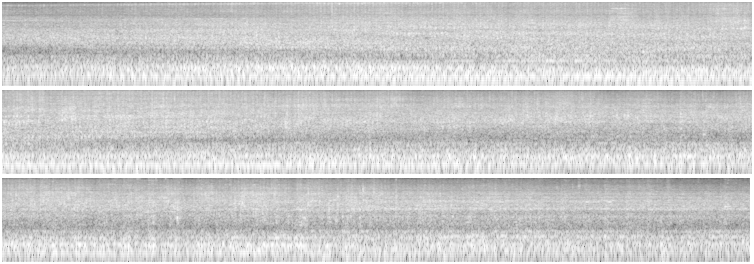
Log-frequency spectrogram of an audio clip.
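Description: A Hitachi diesel locomotive passing slowly at the head of an express, its engine drone loudest in the first part. Then a long train of passenger coaches rolls past with steady wheel rumble and clickety-clack on the rails.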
